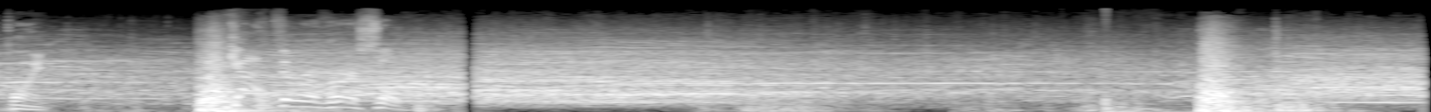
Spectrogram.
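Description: A heavy body slams onto a wrestling mat with a loud thud.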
